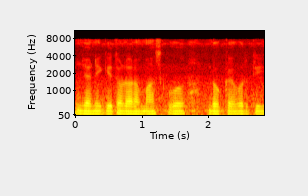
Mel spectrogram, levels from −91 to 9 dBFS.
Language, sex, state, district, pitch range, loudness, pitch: Marathi, male, Maharashtra, Aurangabad, 95-100 Hz, -17 LUFS, 95 Hz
